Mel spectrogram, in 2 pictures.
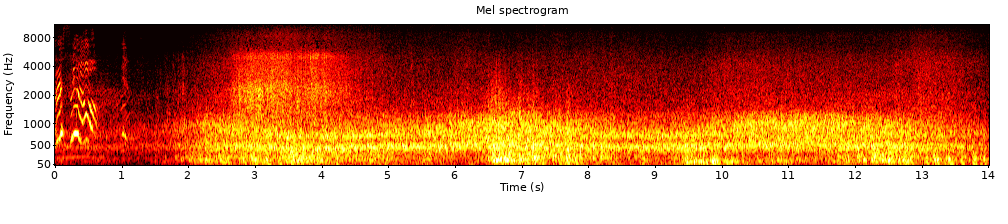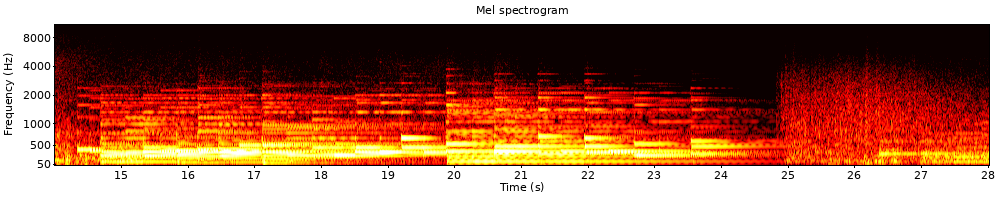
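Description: A violent storm roars with loud, surging wind and heavy rain, swelling and easing in waves for about fourteen seconds before musical tones take over.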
